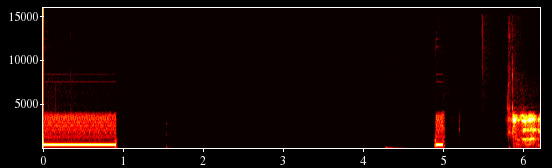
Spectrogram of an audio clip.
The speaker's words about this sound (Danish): Vi prøver at ringe ham op her. Prøv lige at ringe ham op.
